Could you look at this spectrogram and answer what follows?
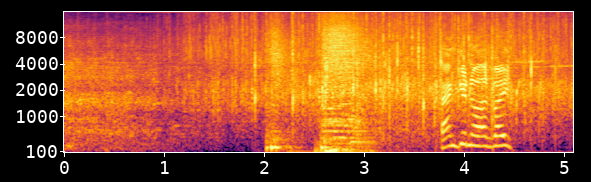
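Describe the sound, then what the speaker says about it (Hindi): Studio audience on a Hindi comedy chat show bursts into applause and some laughter, loud and close, while a host speaks briefly over the clapping before it settles. "प्लीज जोरदार तालियां"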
